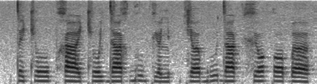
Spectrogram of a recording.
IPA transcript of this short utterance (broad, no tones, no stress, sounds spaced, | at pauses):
t ɐ cʰ oː p x aː cʰ o lʲ d aː x ɡ u kʲ ɐ lʲ | c ɐː b u d aː k xʲ ɔ k ɔ ɓ ɐ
